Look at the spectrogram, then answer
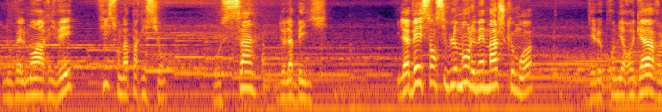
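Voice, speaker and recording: A man playing a troubled, solemn adventurer in a fantasy audio drama, speaking in a formal, measured, literary way. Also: fairly high pitch. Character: troubled, solemn adventurer recounting and losing a memory.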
